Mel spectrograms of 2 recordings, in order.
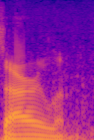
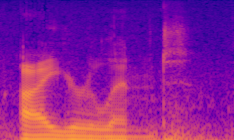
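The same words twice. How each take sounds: First: The word is said with two syllables. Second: The word is said with three syllables. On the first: The speaker calls it right. "bring it down to two" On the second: The speaker calls it wrong. "Ireland with three syllables"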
